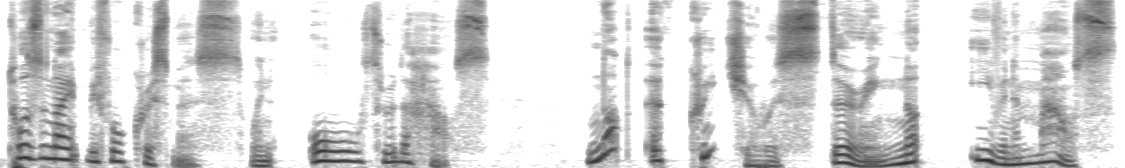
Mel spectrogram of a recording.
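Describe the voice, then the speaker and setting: A man reading a bedtime story expressively, in a soft, hushed, deliberate manner with dramatic pauses and a breathy, gravelly voice. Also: medium pitch, no room sound. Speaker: podcast host and storyteller.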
